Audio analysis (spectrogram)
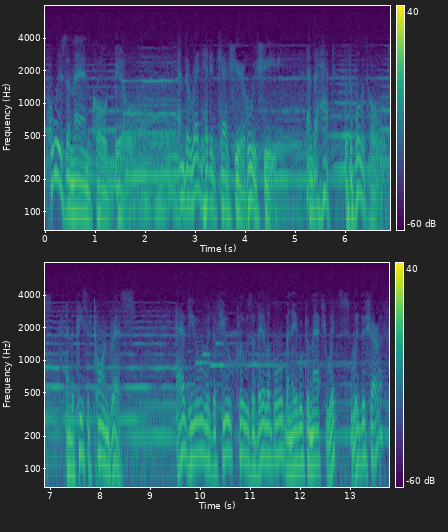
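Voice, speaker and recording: An American man hosting a 1970s radio mystery, narrating in a dramatic, portentous style with rhetorical flourish. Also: on the low side. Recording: muffled vintage radio broadcast, loud music.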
